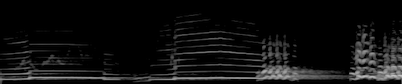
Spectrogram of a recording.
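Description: Common loon calling across water: two long wailing notes that each slide up and hold, then a fast warbling tremolo from about two-thirds of the way in.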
